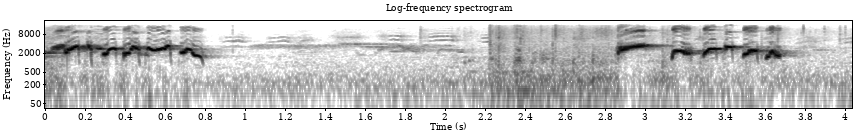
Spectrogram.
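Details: Red-whiskered bulbul singing in the morning, 'ché' style training song: a quick burst of loud warbled notes, a thin faint whistle and a rushing flutter-like noise, then another lively warbled phrase.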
